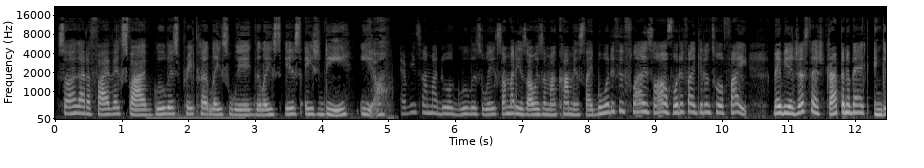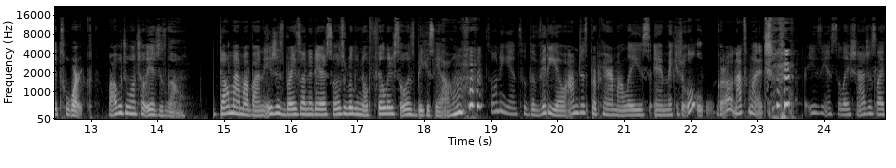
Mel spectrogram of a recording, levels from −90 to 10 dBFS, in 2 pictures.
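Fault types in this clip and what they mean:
Mains hum: a steady low tone at 60 Hz, picked up from the power line through a ground loop or a nearby transformer. It runs from 1.36 s to 2.86 s, a constant drone sitting roughly 20 dB below the sound. Unlike rumble from wind or handling, which wanders and spreads across low frequencies, hum holds one fixed pitch locked to the mains frequency and does not change in level while it lasts.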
